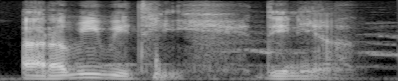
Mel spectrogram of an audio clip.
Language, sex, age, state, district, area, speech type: Urdu, male, 30-45, Telangana, Hyderabad, urban, spontaneous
